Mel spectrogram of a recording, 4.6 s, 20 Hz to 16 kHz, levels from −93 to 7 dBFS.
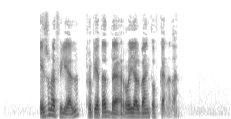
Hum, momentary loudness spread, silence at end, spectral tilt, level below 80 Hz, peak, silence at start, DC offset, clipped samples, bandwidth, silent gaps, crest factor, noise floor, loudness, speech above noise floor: none; 12 LU; 1.1 s; -5.5 dB/octave; -78 dBFS; -10 dBFS; 0.8 s; under 0.1%; under 0.1%; 10.5 kHz; none; 20 dB; -83 dBFS; -28 LUFS; 56 dB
